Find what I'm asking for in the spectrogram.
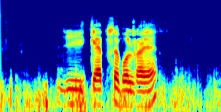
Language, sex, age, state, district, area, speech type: Hindi, male, 30-45, Madhya Pradesh, Hoshangabad, rural, spontaneous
